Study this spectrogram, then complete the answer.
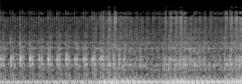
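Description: A diesel engine revs up briefly.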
